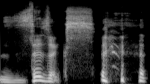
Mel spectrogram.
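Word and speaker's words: Zzyzx: There's a place called ZZ YZ X Zizzix. Apply me. uh that it's not it's pronounced Zizzix even though it's not spelled Zizzix.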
